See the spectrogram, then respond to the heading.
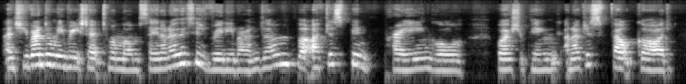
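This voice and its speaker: A British woman speaks at a middle pitch as a podcast guest. She tells her own story conversationally, in an informal way with "like" sprinkled through it. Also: brisk, fairly bright tone. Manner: informal, peppers speech with "like". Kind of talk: conversational personal testimony.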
